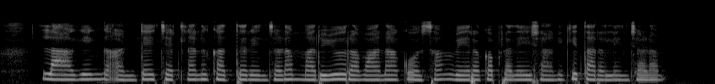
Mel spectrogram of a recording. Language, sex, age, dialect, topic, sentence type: Telugu, female, 18-24, Telangana, agriculture, statement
